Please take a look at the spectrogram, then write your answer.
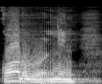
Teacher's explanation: sifat huruf ro itu sifat takrir tapi takrirnya jangan banyak-banyak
